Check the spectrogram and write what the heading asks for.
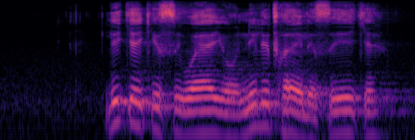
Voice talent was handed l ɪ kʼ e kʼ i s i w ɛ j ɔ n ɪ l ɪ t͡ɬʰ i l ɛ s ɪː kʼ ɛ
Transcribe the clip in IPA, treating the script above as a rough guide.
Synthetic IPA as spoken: l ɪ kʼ e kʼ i s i w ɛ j ɔ n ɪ l ɪ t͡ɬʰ ɛ l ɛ s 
